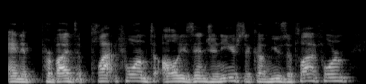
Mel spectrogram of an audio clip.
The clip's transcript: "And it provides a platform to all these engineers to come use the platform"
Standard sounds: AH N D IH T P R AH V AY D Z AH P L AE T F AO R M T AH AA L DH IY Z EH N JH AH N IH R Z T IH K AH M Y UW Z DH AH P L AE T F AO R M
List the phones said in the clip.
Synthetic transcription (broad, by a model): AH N IH T P R AH V AY D Z AH P L AE T F AO R M T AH AA L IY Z EH N JH AH N IH R Z T IH K AH M Y UW Z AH P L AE T F AO R M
